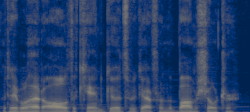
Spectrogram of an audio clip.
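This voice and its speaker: A man's voice: lowish voice, monotone, fast, darkish tone. A man narrating a first-person horror story, playing the main character himself. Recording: music under the voice. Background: music.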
